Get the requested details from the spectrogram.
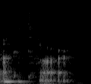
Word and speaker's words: Qatar: Qatar. – Okay, that's pretty close. That's pretty close. I said the car. – That car is not how I was supposed to pronounce that.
